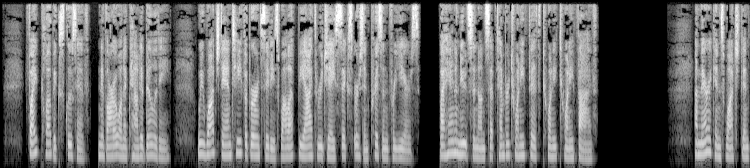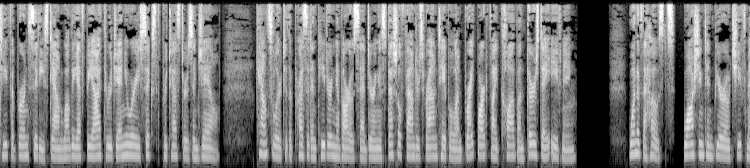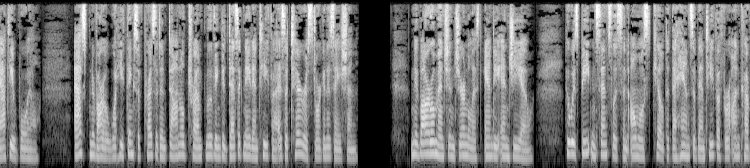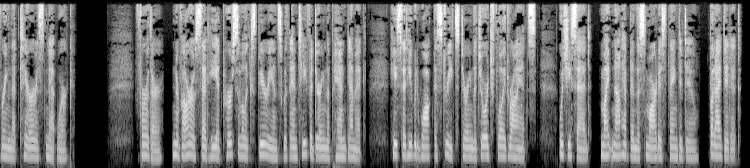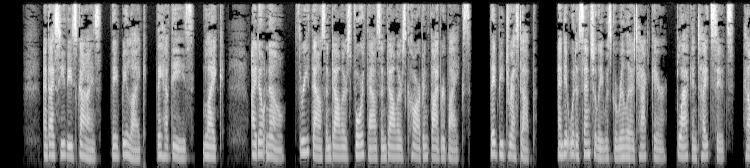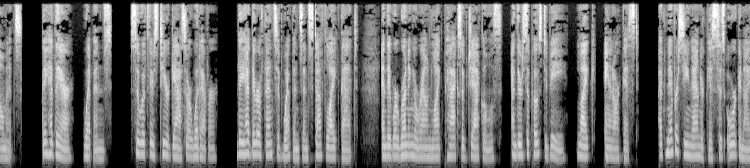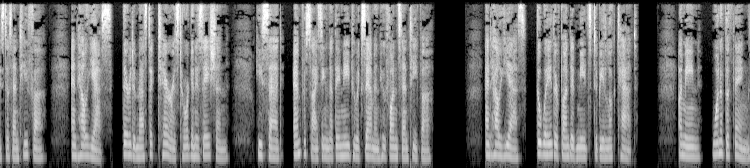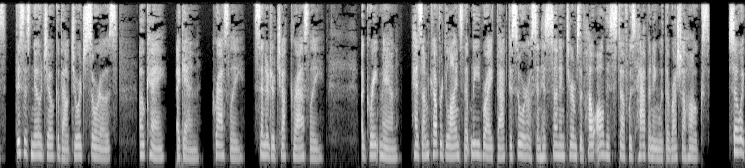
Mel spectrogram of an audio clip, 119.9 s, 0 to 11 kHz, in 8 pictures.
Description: Americans watched Antifa burn cities down while the FBI threw January 6 protesters in jail, Counselor to the President Peter Navarro said during a special Founders Roundtable on Breitbart Fight Club on Thursday evening.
